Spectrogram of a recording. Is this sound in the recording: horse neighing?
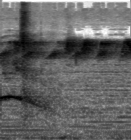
no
